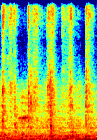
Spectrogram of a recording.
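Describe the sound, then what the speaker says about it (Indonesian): A deck of tarot cards is shuffled by hand up close, with soft, rapid riffling and sliding flutters in quick bursts and no voice over them. "Langsung saja saya shuffle kartunya."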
